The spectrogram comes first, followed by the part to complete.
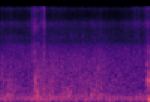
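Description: Steady outdoor wind rumbling on the microphone, with one short, sharp breath about half a second in from a man straining through push-ups.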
